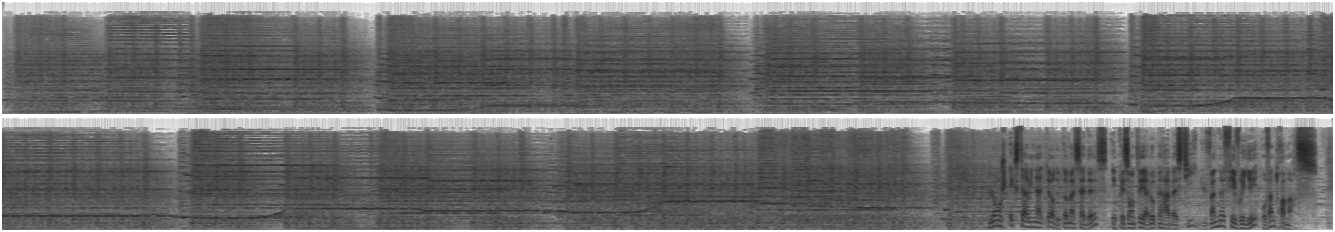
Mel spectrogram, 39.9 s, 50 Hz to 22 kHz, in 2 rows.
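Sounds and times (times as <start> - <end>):
full orchestra playing dense modern music from a contemporary opera: 0.0 - 39.9
speech: 34.9 - 39.8.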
